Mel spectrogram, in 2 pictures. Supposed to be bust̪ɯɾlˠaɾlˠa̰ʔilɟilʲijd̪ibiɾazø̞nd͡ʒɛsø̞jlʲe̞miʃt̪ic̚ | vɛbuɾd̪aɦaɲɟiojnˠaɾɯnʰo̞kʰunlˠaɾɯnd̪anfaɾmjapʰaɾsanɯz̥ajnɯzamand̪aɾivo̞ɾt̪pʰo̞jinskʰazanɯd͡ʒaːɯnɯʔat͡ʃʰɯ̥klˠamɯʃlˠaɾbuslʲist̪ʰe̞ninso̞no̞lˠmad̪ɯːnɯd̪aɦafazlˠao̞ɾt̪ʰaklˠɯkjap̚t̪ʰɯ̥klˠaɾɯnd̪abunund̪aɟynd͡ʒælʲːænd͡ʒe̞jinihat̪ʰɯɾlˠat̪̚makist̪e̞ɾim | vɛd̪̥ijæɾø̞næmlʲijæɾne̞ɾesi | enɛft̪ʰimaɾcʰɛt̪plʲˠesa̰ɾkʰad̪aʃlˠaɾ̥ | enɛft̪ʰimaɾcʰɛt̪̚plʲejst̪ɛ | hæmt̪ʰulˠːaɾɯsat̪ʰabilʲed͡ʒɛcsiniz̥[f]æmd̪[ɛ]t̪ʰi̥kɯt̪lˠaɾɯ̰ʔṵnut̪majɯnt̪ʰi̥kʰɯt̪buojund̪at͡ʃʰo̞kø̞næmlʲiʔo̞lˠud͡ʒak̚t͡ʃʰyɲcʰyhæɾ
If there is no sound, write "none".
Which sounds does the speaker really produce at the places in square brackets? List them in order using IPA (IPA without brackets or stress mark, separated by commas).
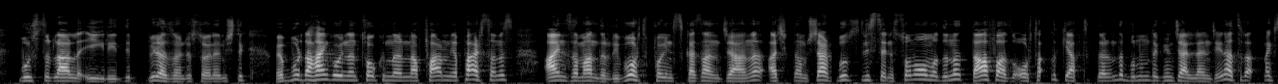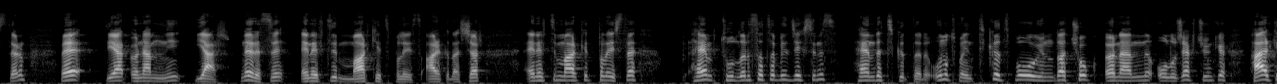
h, ɛ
